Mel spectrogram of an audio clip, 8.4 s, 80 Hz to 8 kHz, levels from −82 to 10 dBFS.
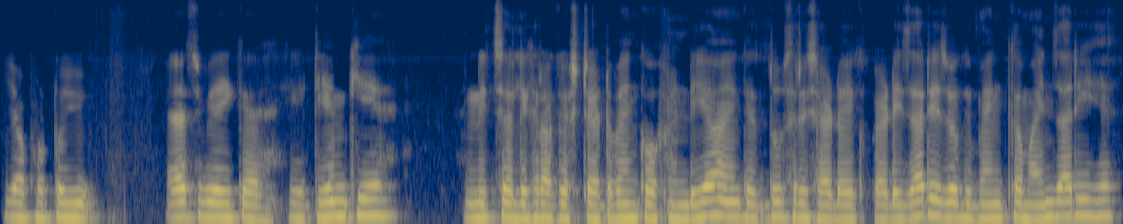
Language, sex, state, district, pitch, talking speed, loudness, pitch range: Hindi, male, Rajasthan, Churu, 145 Hz, 215 wpm, -15 LUFS, 140-150 Hz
